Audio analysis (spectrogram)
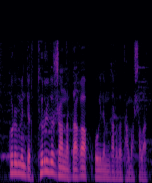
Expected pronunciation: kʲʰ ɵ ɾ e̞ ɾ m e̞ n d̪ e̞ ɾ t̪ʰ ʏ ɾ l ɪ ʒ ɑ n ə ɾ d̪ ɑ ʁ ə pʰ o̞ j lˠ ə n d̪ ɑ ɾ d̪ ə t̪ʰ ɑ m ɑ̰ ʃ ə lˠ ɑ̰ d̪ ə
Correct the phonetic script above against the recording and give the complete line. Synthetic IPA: kʲʰ ɵ ɾ e̞ ɾ m e̞ n d̪ e̞ ɾ t̪ʰ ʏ ɾ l ɪ ʒ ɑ n ə ɾ d̪ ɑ ʁ ə qʰ o̞ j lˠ ə m d̪ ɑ ɾ d̪ ə t̪ʰ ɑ m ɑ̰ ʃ ɑ lˠ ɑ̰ d̪ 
